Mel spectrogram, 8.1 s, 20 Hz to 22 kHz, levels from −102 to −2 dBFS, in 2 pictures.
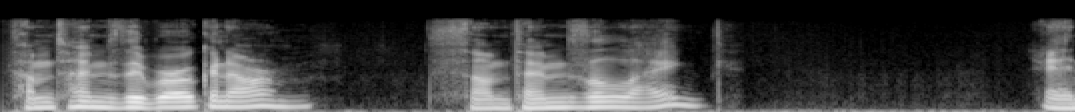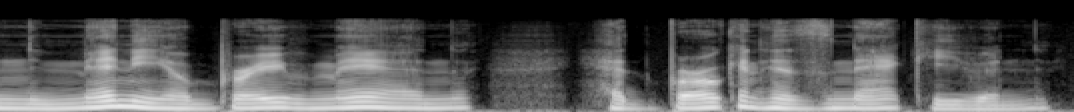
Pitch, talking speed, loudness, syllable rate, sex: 140 Hz, 135 wpm, -19 LUFS, 4.9 syllables/s, male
